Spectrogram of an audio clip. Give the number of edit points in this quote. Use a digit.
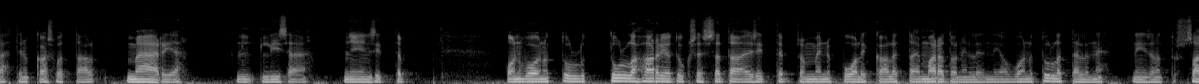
1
